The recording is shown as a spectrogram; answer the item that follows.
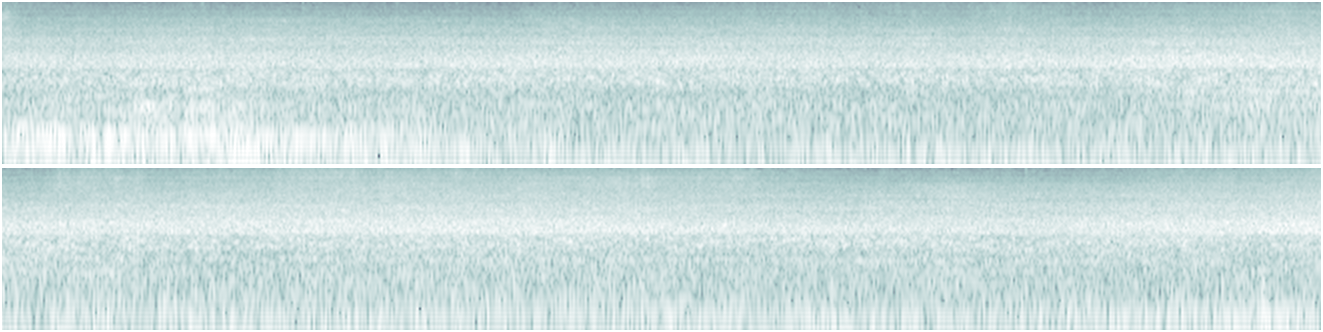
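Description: Steady city road-traffic noise, with a vehicle engine's low hum louder for the first few seconds before it settles into an even background.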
